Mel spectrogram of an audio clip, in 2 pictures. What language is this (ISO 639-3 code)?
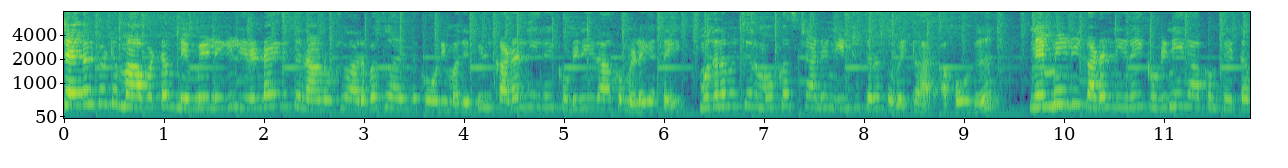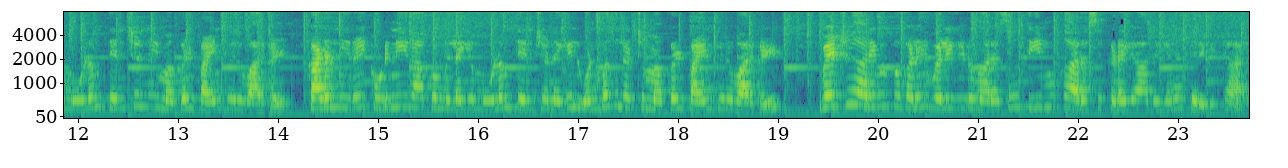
tam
